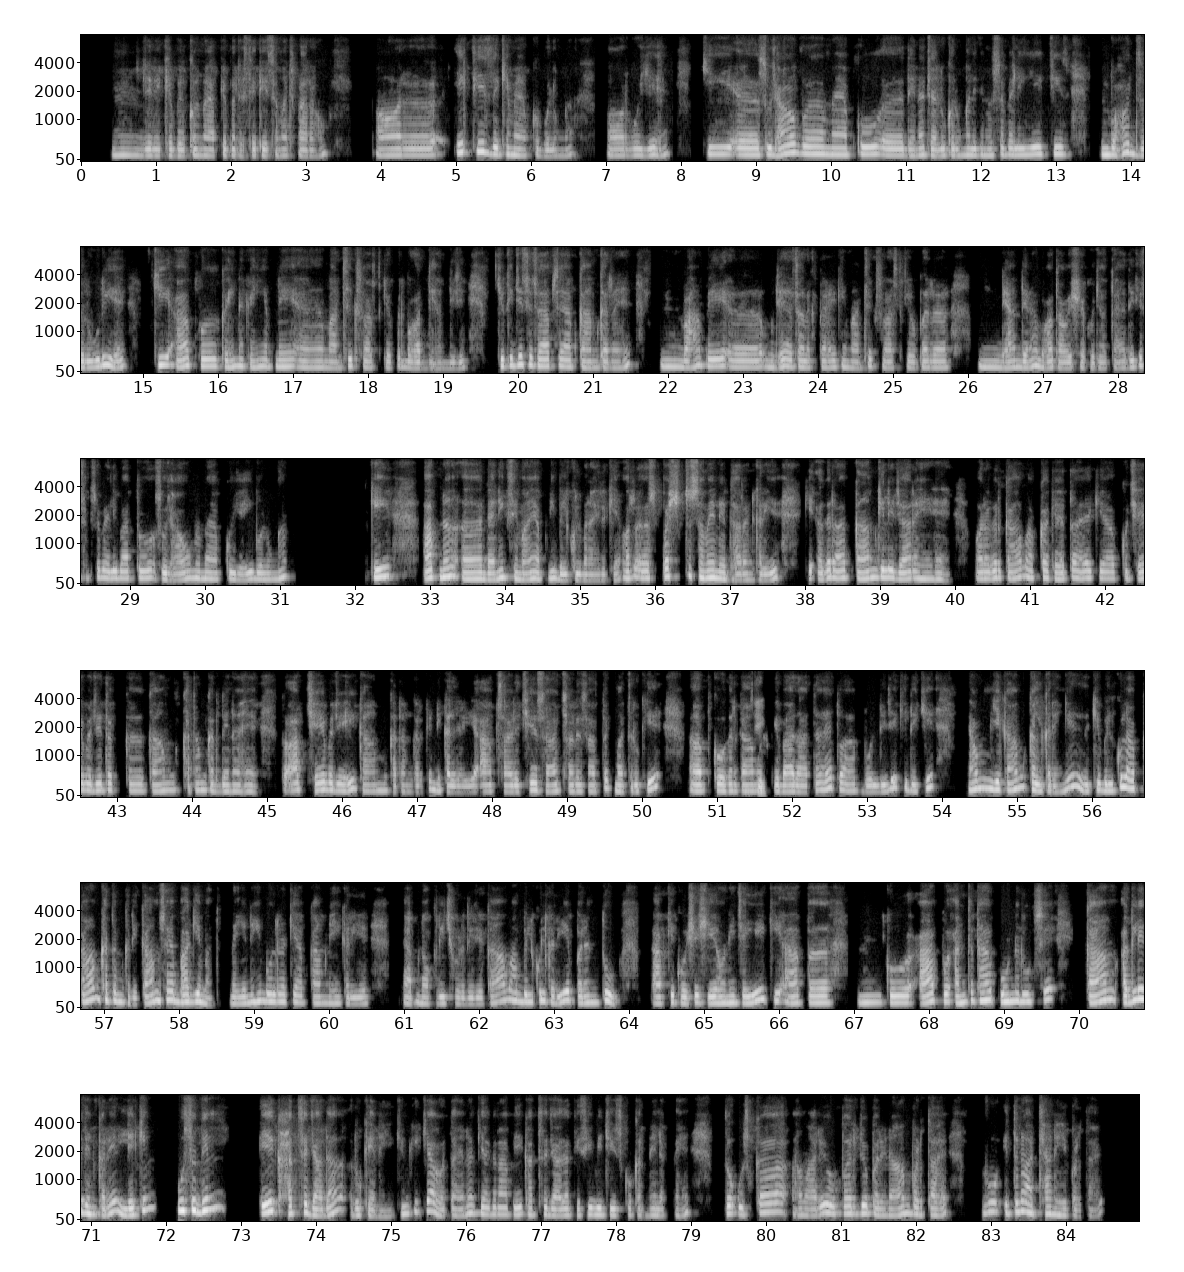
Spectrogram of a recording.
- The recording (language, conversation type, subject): Hindi, advice, मैं काम और निजी जीवन में संतुलन कैसे बना सकता/सकती हूँ?
- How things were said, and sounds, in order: none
